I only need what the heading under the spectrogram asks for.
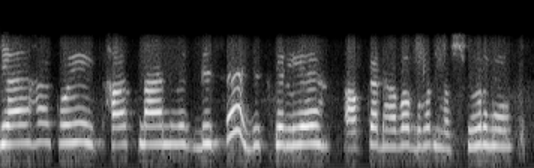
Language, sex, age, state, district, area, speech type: Urdu, female, 30-45, Uttar Pradesh, Balrampur, rural, conversation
